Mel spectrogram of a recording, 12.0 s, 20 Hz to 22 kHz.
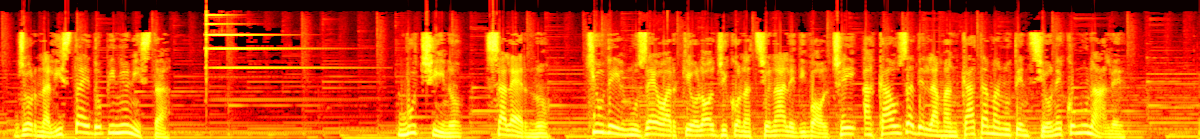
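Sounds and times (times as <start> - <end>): bright chime: 2.1 - 3.9.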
